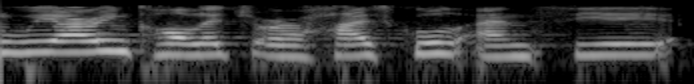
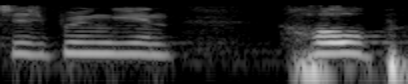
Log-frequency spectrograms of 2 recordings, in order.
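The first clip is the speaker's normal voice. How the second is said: ordinary talk, nothing marked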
